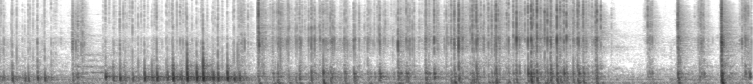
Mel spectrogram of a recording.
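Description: A medium white plastic protein powder tub with a green lid, hollow and with no visible fill level, is tapped quickly with fingertips and short nails on its sides and bottom. The result is a rapid, dense stream of short, dry, hollow plastic taps and sharp nail clicks that thins into a few sparser, louder taps near the end.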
